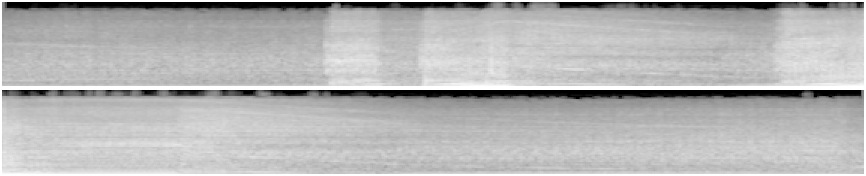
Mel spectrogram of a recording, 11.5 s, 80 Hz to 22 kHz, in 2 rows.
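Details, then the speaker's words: 12-valve diesel with modified fuel plate, first start after the mod: steady idle blipped twice, revving cleanly and returning to idle without running away; smoke not much more than before. "okay so it doesn't uh it doesn't really smoke much more than it did before but it also doesn't run away"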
